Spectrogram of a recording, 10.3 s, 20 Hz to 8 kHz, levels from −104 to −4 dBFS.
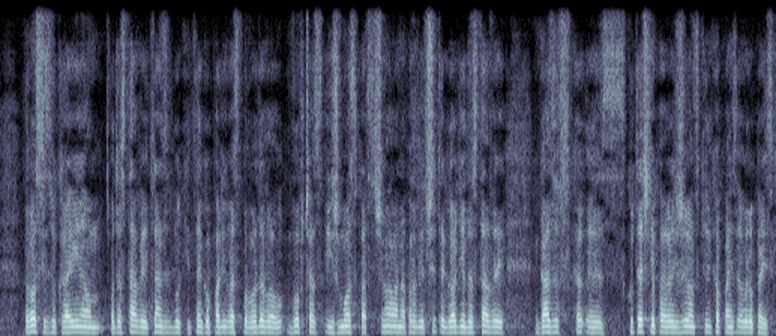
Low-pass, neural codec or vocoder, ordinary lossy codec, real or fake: none; codec, 16 kHz, 8 kbps, FreqCodec, smaller model; none; fake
